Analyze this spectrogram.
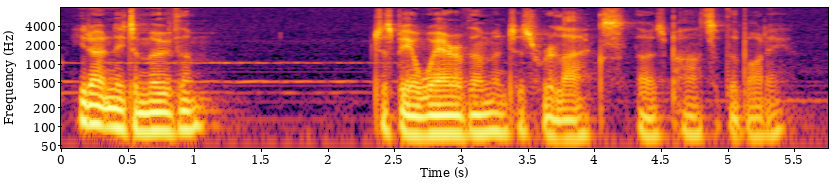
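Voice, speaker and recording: A man with a very deep, low pitch and a calm tone, with ordinary pitch variation, big swings in loudness, long, frequent pauses, and music in the background. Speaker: meditation teacher. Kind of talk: guided meditation. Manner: slow, calm, soft-spoken, with long pauses.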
